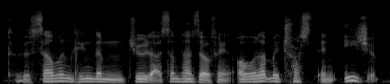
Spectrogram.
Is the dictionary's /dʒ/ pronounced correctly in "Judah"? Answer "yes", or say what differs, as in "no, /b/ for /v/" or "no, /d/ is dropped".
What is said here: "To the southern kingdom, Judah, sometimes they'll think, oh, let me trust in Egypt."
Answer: yes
